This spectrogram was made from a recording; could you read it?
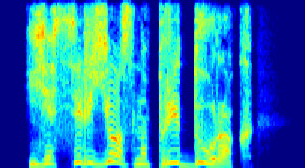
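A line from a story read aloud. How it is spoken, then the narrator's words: Shout after someone. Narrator (Russian): крикнула она вдогонку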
